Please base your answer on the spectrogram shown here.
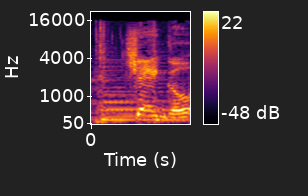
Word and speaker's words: Django: Today's movie review, Django Unchained. It's D is silent.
